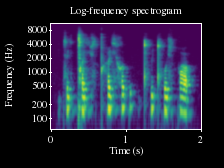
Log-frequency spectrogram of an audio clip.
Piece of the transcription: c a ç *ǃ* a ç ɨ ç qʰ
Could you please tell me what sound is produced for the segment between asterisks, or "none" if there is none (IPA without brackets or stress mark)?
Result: ǀ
